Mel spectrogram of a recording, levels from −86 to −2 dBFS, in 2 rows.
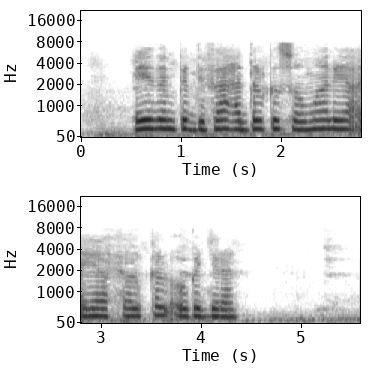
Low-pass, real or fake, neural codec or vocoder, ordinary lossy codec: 19.8 kHz; fake; vocoder, 44.1 kHz, 128 mel bands, Pupu-Vocoder; AAC, 24 kbps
